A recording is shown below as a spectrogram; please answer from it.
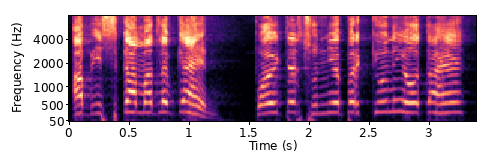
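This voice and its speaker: A male teacher giving a lecture, asking the class questions and answering them himself, sometimes slowing down to dictate notes word by word. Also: very high-pitched, little pitch movement, pushed and bright, no room sound, studio quality.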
